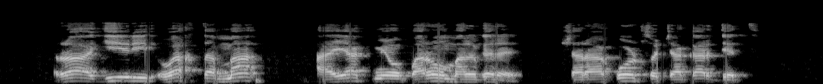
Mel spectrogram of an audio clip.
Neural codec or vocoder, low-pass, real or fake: none; 7.2 kHz; real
